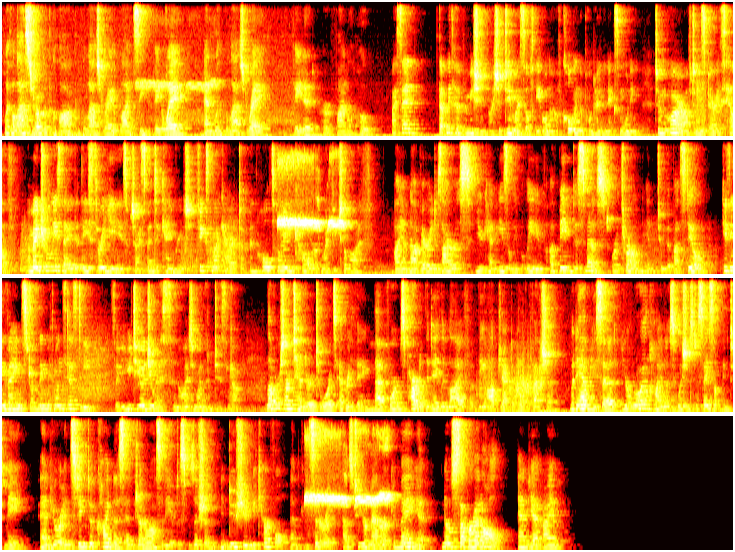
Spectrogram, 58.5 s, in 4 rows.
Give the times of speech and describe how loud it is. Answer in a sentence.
The speech can be heard from 0.1 to 55.0 s, at a steady volume.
